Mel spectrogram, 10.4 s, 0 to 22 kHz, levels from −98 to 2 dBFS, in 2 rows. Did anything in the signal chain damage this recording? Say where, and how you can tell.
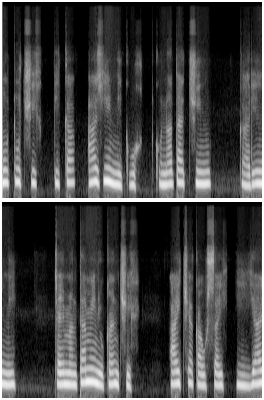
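No, nothing along the way seems to have left a mark on this speech recording, so there's no stage to point at here.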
